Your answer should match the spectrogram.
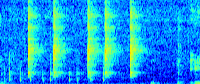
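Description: A quick, irregular run of faint small clicks, about a dozen in the first second and a half, with a couple more near the end.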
